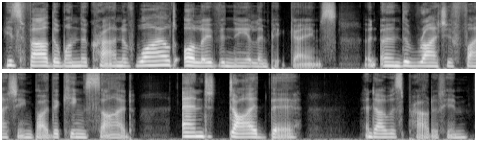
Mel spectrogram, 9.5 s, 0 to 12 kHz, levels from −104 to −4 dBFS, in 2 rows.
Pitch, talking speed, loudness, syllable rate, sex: 180 Hz, 195 wpm, -20 LUFS, 5.1 syllables/s, female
